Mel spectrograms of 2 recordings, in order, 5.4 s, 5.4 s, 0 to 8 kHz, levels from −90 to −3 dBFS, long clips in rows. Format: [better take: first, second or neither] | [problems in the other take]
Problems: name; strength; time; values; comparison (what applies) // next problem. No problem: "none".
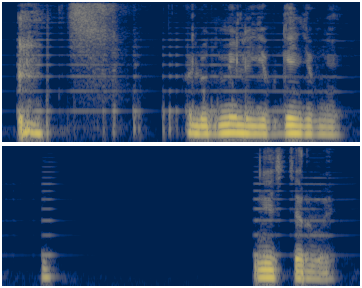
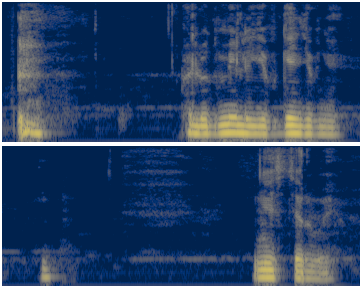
second | noise reduction (neural mask model RNNoise)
